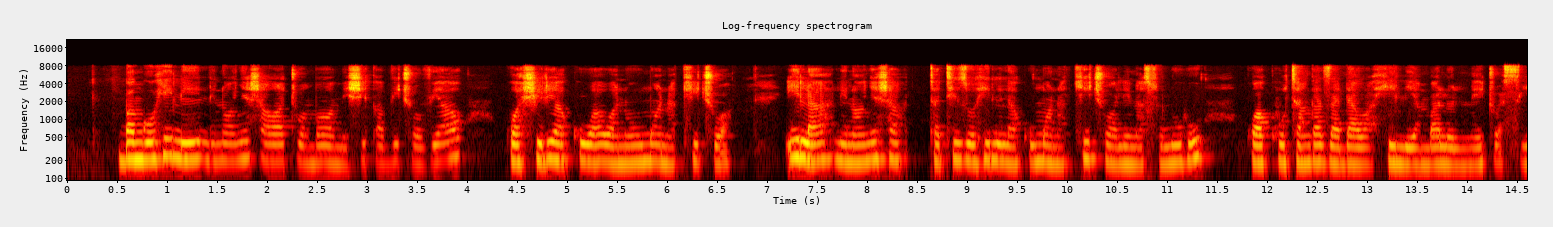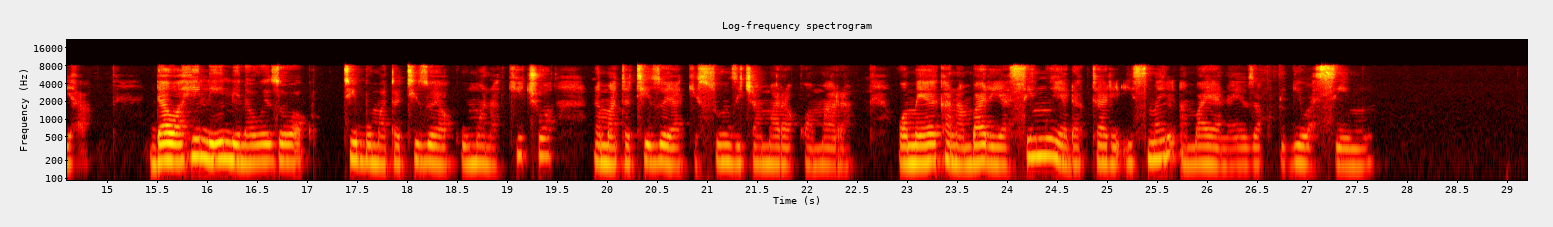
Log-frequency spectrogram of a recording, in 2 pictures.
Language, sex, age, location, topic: Swahili, female, 25-35, Kisii, health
